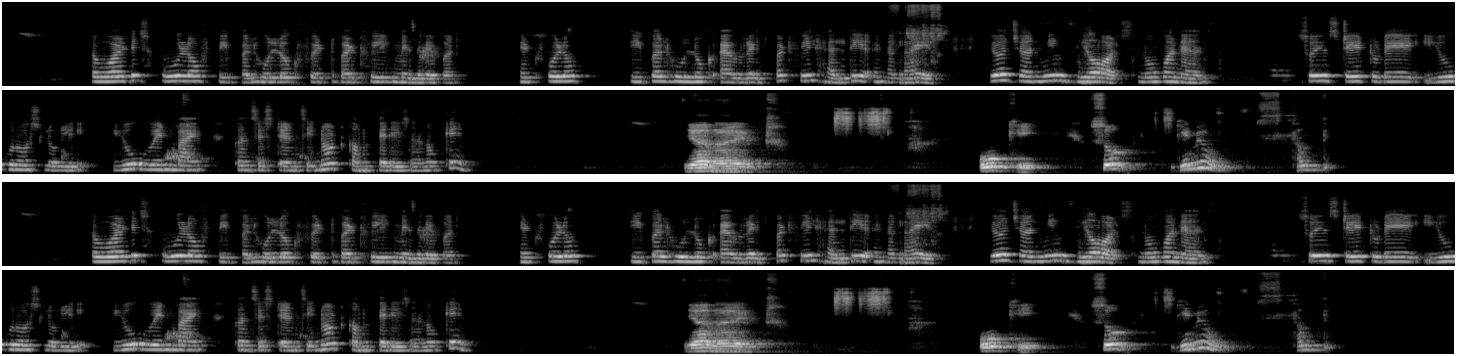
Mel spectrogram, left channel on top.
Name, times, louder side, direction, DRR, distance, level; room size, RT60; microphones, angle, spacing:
voice 1, 0.9-4.5 5.2-5.8 6.3-9.3 9.9-12.1 13.0-15.3 15.6-16.6 16.9-19.2 22.8-23.4 26.1-26.2, right 1 dB, 5° left, 0.4 m, -26 dB
voice 2, 9.0-9.4 20.8-20.9 21.4-22.4 23.6-23.7 24.3-26.0 26.3-27.8, left 2 dB, 85° left, 0.9 m, -22 dB
3.1 x 2.2 x 2.3 m
head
